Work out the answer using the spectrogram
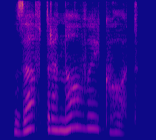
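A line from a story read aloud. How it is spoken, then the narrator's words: Quiet. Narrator (Russian): произнесла тихо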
